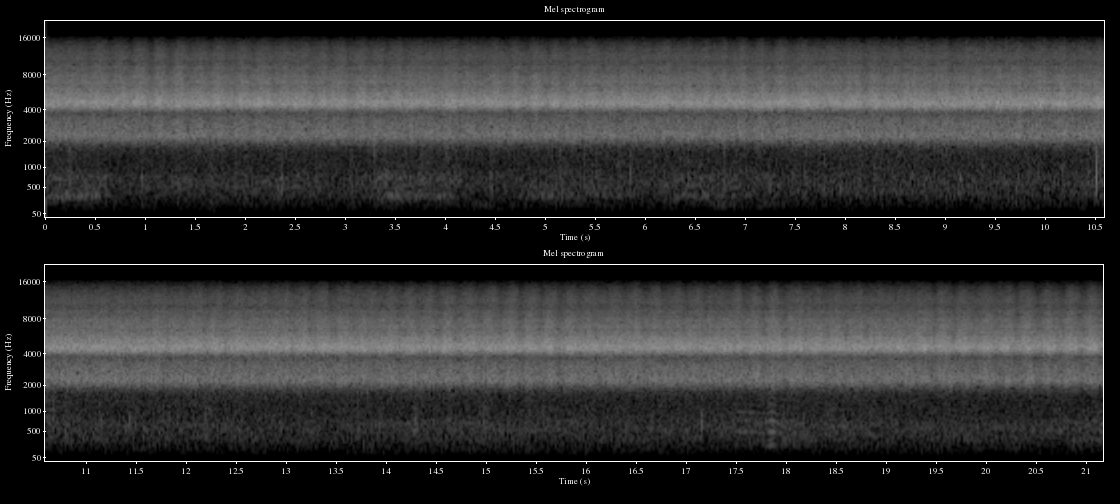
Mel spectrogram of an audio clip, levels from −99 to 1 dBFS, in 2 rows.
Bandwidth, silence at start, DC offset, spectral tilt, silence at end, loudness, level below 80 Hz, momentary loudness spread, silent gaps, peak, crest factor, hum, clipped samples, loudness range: 16.5 kHz; 0 s; under 0.1%; 6.5 dB/octave; 0 s; -34 LUFS; under -90 dBFS; 1 LU; none; -22 dBFS; 14 dB; none; under 0.1%; 1 LU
